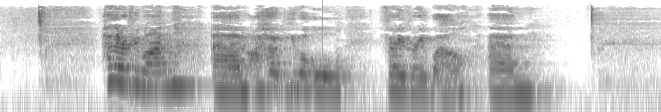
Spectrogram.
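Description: A young woman speaks expressively, close to the microphone.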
